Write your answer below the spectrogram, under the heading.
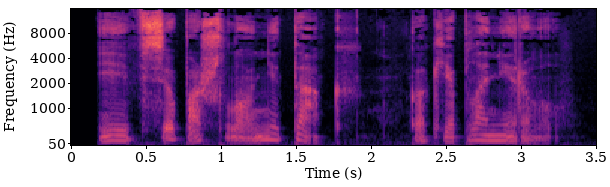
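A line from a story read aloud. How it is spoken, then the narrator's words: Barely audible whisper. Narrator (Russian): едва слышно шепнул он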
